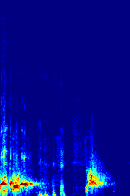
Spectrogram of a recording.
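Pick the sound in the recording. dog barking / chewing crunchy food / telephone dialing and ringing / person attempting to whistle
dog barking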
